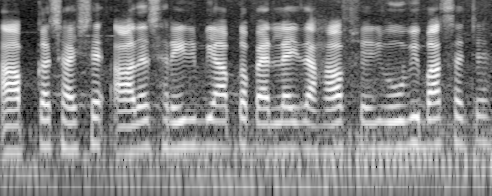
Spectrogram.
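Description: High-pitched male speech with fairly even intonation, hardly any pauses, a dry sound with no echo and light background noise. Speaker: food vlogger. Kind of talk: interview question. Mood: respectful, sympathetic. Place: street.

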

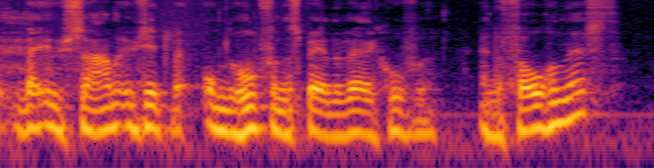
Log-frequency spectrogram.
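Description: A man's dark, mellow, somewhat breathy voice. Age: middle-aged. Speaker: local TV talk show host. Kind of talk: casual interview; scripted show outro. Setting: studio. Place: studio.

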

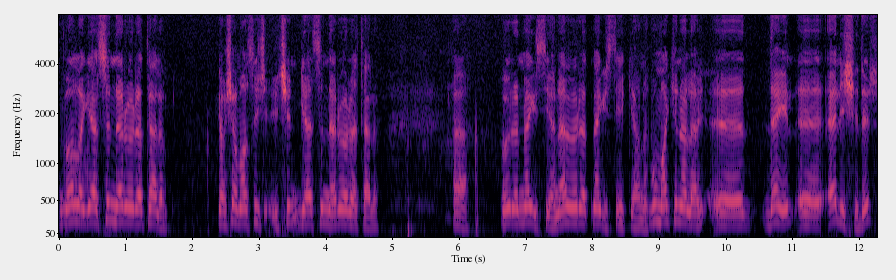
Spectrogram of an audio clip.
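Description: A man speaks at a very slow pace in a high voice with ordinary pitch variation. His loudness stays very even. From Gaziantep, Turkey. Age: 80s+. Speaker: kilim weaver. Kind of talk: interview answer. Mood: earnest, concerned for craft. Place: workshop. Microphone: handheld.

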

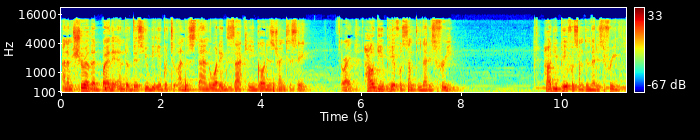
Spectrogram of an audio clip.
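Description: Over faint background music, a man with a fairly low pitch talks at a fairly quick pace with fairly even intonation. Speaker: preacher on a live stream. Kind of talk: sermon. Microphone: phone near.

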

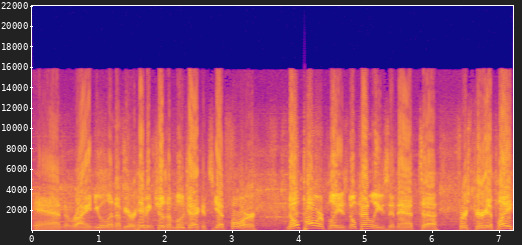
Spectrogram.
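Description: A man's fairly high-pitched voice, very even in loudness with ordinary pitch variation, against noticeable background noise. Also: moderate pace. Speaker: color commentator. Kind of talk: live sports broadcast analysis.

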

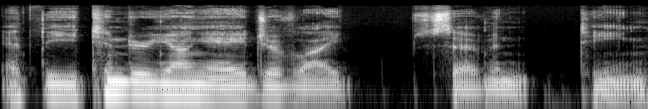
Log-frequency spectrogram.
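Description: Against a quiet background, a man talks at a fairly low pitch, the sound dry with no echo. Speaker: toy collector reviewer. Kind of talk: casual review chat. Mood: relaxed, nostalgic. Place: home room. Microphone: phone near.

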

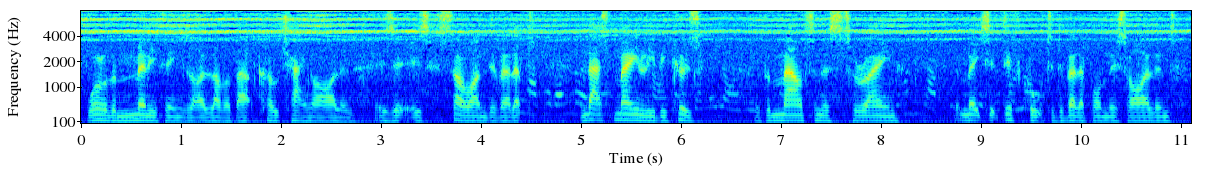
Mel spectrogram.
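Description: Against noticeable background noise, the voice moves at a fairly quick pace in a dry sound with no echo. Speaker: travel vlogger. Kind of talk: casual vlog chat. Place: forest. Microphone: phone near.

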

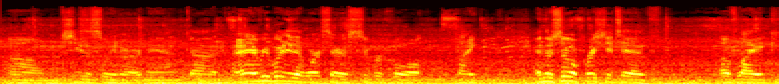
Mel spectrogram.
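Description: Over loud background noise, a man speaks at a moderate pace, and the sound is dry with no echo. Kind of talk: casual conversation. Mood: warm, reverent. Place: car. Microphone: phone near.

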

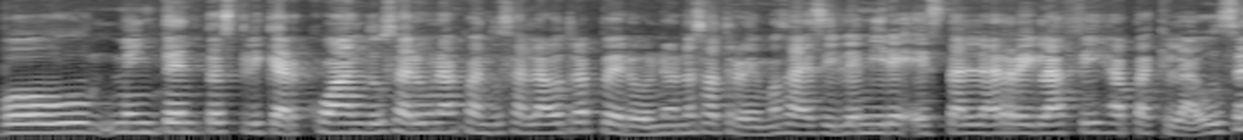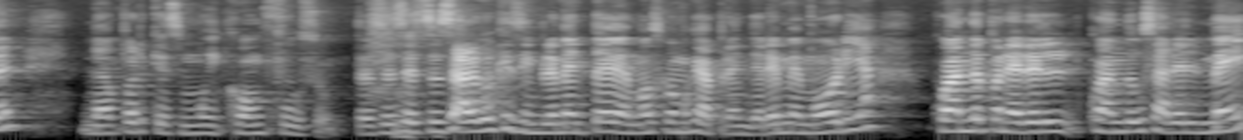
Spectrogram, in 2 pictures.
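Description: A woman with a fairly high voice talks very fast with ordinary pitch variation over a quiet background. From Latin America. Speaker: YouTuber teaching English. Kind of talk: casual chat. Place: home room. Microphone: lapel.

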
